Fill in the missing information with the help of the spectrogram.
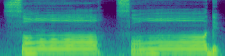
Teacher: நம்மளுடைய நாக்கு நடுவுல அப்படியே ஸ்பூன் மாதிரி ஸ்பூன் ஷேப்ல வளைஞ்சிருக்கும். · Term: வல்லினமா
